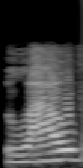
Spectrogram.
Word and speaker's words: Laufey: I'm pretty sure it's with a V, and it's Lauve or Lave.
